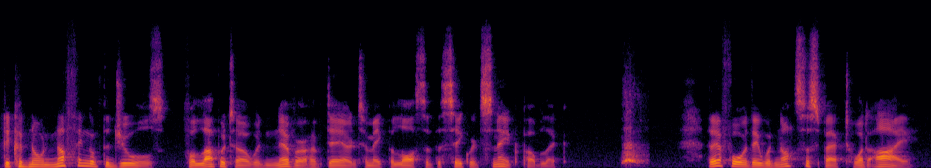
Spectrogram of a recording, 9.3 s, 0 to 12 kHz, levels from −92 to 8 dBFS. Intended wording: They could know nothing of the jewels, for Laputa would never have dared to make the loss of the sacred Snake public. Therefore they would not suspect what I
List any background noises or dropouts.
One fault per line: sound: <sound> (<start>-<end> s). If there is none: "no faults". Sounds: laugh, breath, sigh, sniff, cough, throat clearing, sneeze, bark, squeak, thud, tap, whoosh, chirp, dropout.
sound: bark (6.2-6.5 s)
